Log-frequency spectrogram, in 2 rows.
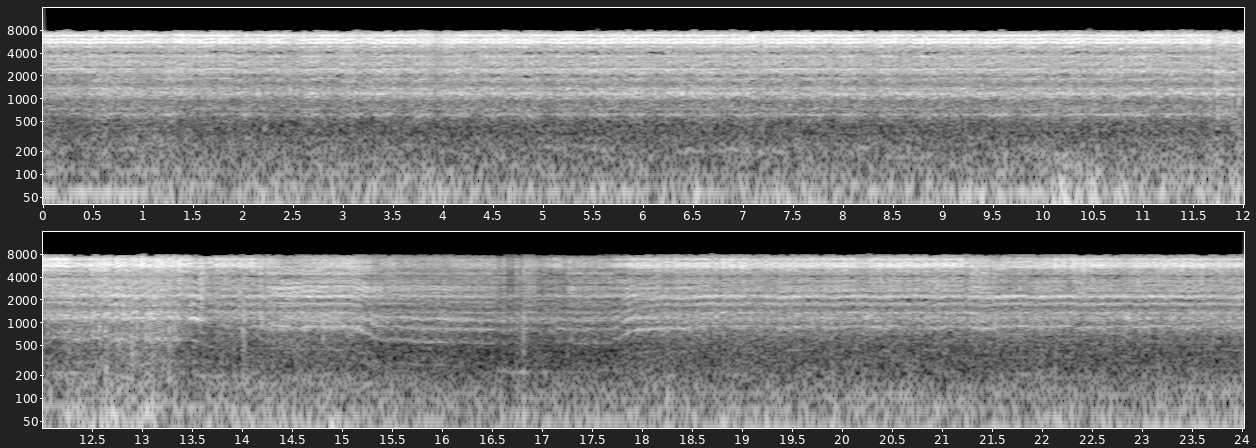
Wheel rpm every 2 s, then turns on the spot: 160, 160, 160, 160, 160, 160, 160, 110, 70, 110, 110, 120.
none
